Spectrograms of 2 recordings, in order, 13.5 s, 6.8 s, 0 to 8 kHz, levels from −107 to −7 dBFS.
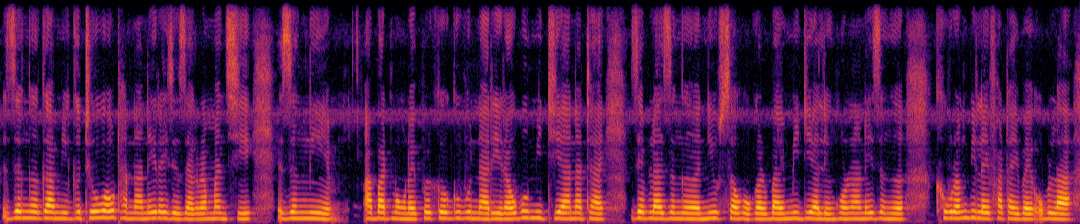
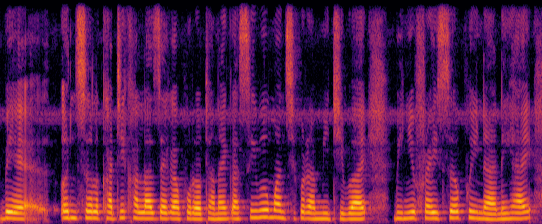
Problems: low volume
